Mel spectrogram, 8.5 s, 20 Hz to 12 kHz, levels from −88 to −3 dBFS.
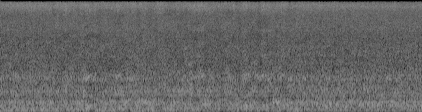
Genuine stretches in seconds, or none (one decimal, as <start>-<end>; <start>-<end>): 0.0-1.0; 6.0-8.5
